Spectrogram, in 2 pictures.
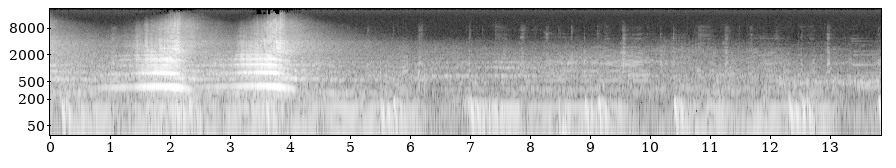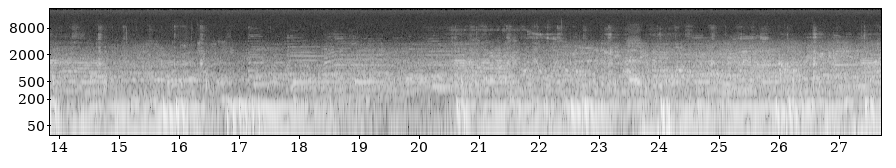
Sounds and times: moto two 0:00.0 - 0:06.2

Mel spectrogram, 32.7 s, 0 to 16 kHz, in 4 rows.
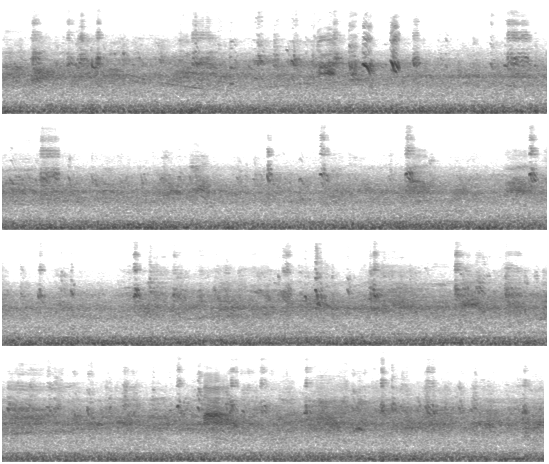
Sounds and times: thousands of crows woke up to move 0:00.0 - 0:32.6

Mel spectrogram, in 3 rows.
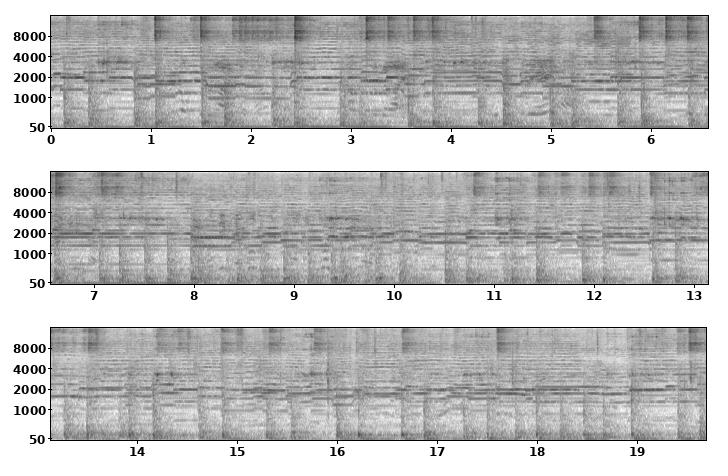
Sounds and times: musical procession 0:00.0 - 0:19.6
street talk of two village residents 0:00.0 - 0:19.6

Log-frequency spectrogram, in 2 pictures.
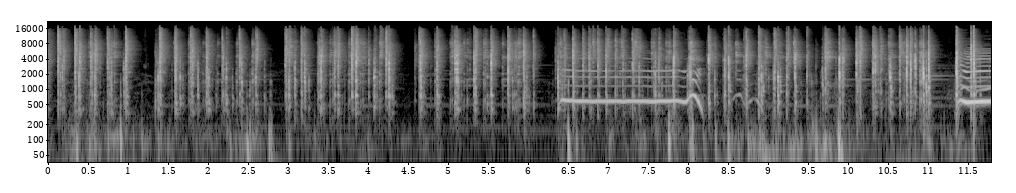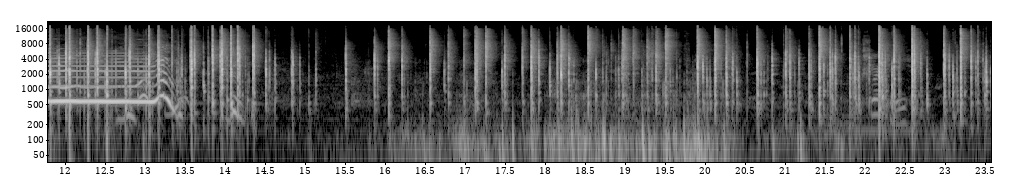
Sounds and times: drumming in a nature band with twigs and branches on tree stumps 0:00.0 - 0:23.5

